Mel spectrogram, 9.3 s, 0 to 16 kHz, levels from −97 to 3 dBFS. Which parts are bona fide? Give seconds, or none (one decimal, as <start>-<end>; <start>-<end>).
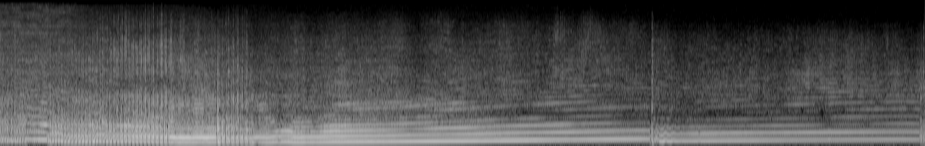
0.0-2.3; 2.8-9.3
